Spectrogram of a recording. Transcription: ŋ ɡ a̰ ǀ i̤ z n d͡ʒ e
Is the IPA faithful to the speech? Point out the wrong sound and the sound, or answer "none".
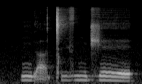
none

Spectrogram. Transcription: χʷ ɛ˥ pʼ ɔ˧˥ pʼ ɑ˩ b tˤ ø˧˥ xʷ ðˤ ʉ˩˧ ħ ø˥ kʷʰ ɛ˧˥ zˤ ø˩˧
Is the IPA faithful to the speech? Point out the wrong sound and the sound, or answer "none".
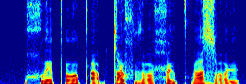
none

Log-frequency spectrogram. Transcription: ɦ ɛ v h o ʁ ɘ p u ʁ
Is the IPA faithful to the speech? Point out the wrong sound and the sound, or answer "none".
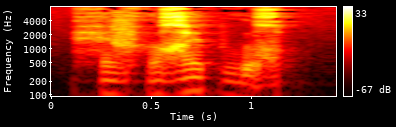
ɦ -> h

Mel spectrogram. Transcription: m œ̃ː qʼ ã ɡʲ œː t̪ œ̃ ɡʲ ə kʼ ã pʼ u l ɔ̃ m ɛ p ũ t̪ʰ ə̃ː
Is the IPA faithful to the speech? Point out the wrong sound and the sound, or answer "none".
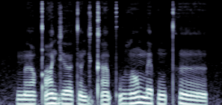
none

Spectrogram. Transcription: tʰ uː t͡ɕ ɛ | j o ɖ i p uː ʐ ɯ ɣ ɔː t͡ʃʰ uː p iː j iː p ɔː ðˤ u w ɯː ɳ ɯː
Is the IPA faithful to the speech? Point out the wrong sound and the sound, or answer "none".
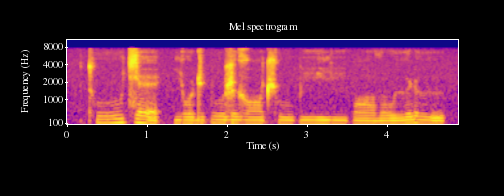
none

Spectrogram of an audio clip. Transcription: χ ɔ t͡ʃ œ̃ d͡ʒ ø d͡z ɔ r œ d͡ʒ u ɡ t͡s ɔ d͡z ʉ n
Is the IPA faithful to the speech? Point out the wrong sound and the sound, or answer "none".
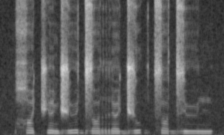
ø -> ʉ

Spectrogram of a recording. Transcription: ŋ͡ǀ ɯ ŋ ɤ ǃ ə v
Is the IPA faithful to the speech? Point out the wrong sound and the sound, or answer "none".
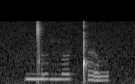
none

